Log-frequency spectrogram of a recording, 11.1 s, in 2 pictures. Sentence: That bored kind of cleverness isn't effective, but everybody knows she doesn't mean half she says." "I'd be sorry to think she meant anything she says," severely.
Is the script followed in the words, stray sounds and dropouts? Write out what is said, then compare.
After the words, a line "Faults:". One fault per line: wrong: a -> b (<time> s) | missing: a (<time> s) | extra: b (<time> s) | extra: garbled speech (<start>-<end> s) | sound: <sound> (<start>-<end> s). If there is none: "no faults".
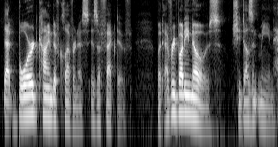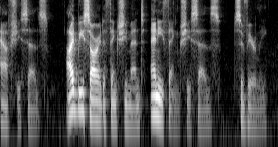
That bored kind of cleverness is effective, but everybody knows she doesn't mean half she says." "I'd be sorry to think she meant anything she says," severely.
Faults:
wrong: isn't -> is (1.8 s)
